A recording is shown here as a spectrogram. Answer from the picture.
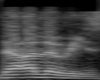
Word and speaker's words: Alawis: Let's talk about the Alawites. I don't know if I'm pronouncing it correctly. So, what, sorry? The Alawites, Alawite in arms? Oh, the Alawis, yes. The Alawis, thank you. Thank you for giving my pronunciation.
